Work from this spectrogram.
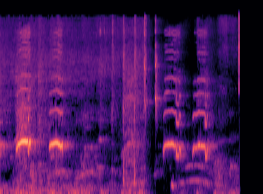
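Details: Plaintive, whistled squeals from a langur, two long cries followed by a run of shorter, falling notes and faint low murmurs, ending abruptly in silence.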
